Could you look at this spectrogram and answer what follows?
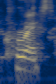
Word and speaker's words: Chris: name is that you might know somebody called Chris it's somebody's name do you might have an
